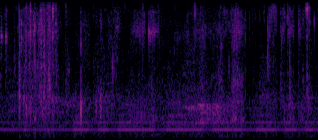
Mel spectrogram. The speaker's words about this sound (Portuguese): Tá, deixa eu anotar aqui, peraí, por favor, deixa eu só pegar a caneta aqui.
